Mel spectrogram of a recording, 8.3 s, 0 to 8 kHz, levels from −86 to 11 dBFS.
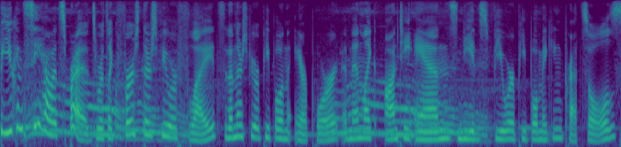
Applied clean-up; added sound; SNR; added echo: none; Dog; 11 dB; none.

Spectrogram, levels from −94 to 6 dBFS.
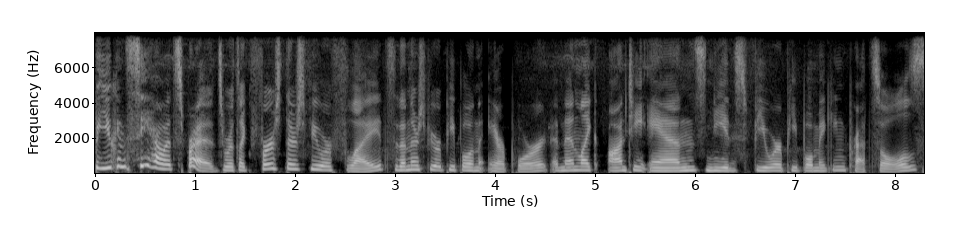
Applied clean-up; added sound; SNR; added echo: neural mask model Resemble Enhance denoiser.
